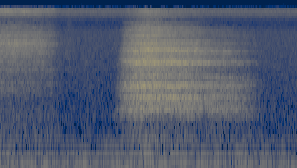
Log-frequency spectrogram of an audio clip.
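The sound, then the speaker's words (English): A slow, deep breath drawn in while relaxing in a bath. It is a soft, airy rush that swells over about two seconds and then eases off, quiet against a low, steady background hiss. “I'm gonna take a deep breath in.”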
